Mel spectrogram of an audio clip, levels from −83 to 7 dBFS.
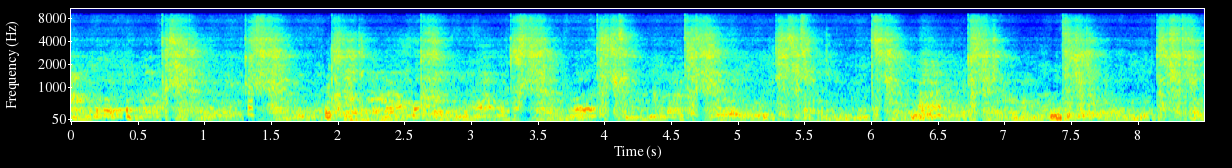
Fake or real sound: fake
